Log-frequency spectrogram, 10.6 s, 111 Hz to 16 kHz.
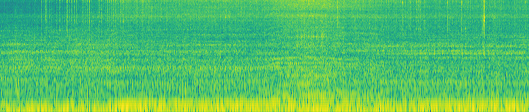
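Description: Alpi Pioneer 300 light aircraft's Rotax four-cylinder engine running at low taxi power, heard from inside the cockpit as a steady drone. Its note shifts slightly a couple of times, and there is a sharp click near the end.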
